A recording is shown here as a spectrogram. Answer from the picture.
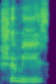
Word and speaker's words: chemise: Une chemise, un chemisier. Une chemise, un chemisier. Ici, les lettres C et H se prononcent che.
